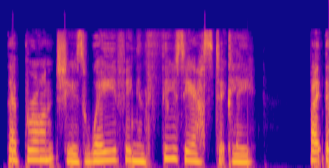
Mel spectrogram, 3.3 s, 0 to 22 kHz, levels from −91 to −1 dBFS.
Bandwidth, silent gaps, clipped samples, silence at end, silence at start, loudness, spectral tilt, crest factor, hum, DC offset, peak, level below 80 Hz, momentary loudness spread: 10.5 kHz; none; under 0.1%; 0 s; 0.1 s; -21 LUFS; -4.5 dB/octave; 20 dB; none; under 0.1%; 0 dBFS; -50 dBFS; 2 LU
